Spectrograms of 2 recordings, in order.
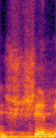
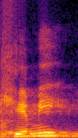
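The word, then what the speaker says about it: Chemie: ക് ആയിരിക്കുംദ കറക്ടർ ക്രിസ്തുകോസ് അല്ലെങ്കിൽ കെമി കെമി എന്നുള്ളതിന് ക്ഷമി എന്നും പറയാറുണ്ട് അപ്പോൾ കെമി എന്നുള്ളതാണ് ഇതിൻറെ യാഥാർത്ഥ്യത്തിലുള്ള ഒരു ഉച്ചാരണം എന്ന് പറയുക അപ്പോൾ ഈ ക്ലാസിലൂടെ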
